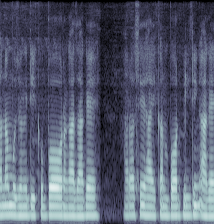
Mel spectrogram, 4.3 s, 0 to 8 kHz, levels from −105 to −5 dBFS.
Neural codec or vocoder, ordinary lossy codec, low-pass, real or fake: none; none; none; real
